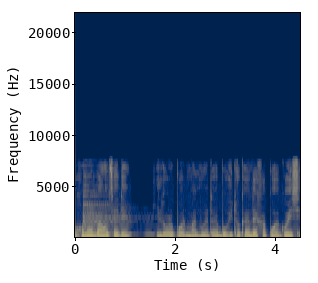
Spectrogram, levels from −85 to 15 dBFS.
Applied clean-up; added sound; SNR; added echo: neural mask model RNNoise.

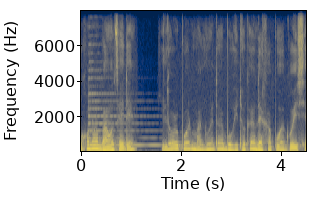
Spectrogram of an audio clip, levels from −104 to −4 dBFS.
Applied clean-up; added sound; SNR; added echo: none; Piano; 18 dB; none.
